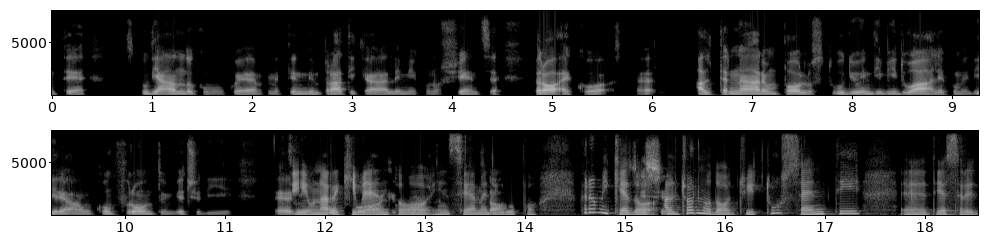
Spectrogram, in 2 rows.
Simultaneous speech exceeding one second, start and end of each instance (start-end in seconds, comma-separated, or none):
11.6-13.8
